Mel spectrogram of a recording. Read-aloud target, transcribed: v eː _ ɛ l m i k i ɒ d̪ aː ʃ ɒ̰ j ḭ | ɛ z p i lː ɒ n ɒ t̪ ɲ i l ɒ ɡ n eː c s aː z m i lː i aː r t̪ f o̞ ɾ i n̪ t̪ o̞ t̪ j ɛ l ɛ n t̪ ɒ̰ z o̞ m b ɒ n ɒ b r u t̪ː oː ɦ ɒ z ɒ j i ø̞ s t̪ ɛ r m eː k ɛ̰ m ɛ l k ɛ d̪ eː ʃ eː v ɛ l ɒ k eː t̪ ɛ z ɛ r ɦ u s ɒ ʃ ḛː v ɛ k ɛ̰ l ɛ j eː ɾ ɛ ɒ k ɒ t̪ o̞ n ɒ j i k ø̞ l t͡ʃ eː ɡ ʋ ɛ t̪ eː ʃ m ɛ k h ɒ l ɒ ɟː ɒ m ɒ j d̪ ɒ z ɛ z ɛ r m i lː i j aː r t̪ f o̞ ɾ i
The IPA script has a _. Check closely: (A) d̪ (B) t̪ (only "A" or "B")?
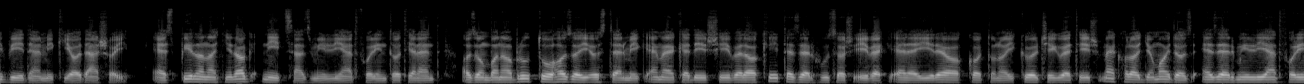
A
